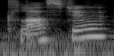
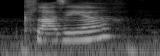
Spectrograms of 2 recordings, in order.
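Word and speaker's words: Klaasje: Uh, I think her name is Clashier. I don't know how to pronounce that, so apologies if I'm mispronouncing her name. Miss Orange disco dancer. There's only one solution to this. You're a businessman. Clausia.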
